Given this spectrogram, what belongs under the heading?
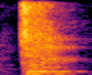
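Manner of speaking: "d" as a short "duh"; just the stop sound "d"; isolated phoneme. Shown as a demonstration. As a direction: sound out "d", not "dee". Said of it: "substituting phonemes".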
